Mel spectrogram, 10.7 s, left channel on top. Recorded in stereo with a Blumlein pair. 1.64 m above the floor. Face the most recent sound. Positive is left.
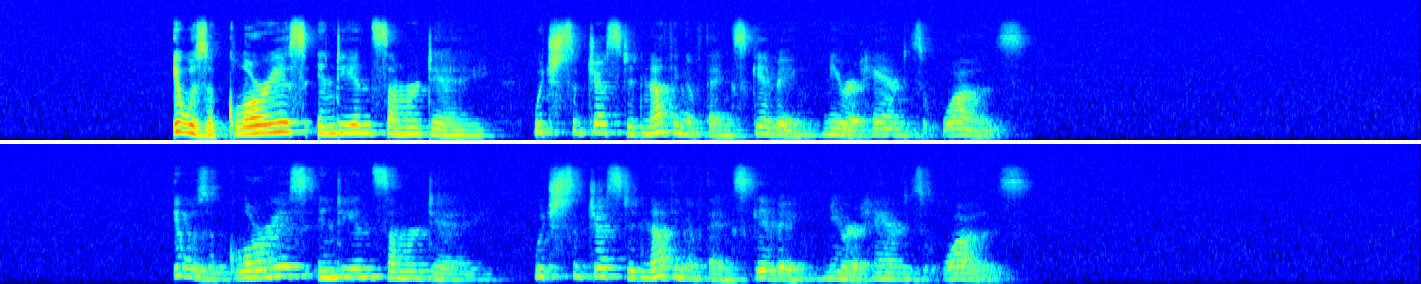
turn(degrees=65)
